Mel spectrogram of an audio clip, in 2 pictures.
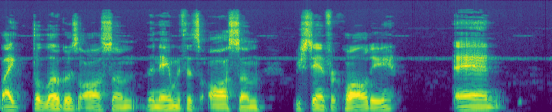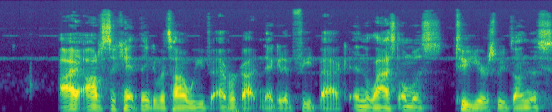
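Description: A man's fairly low voice with a Louisiana accent, fairly even intonation, and a moderate pace. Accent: Louisiana Southern US. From Louisiana (Tangipahoa Parish). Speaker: clothing brand co-founder. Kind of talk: casual interview.

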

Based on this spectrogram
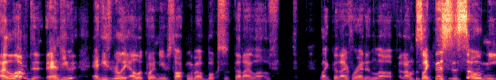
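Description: A man speaks at a very fast pace with an American accent, his pitch fairly high. His voice swings very widely up and down. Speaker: podcast co-host. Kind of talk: casual chat.

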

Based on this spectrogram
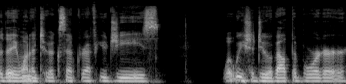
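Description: A woman with an American accent speaks at a very fast pace in a very deep, low pitch marked by vocal fry. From Texas, Houston suburbs. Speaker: political strategist. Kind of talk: panel discussion. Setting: studio.

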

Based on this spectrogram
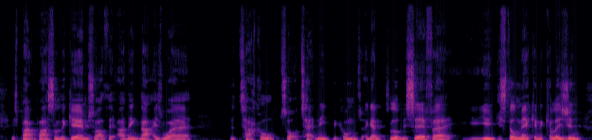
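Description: In a strong northern English accent, a man speaks at a very fast pace and a medium pitch, with monotone, flat intonation. The recording is very clean, with a silent background. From northern England, Hull. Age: 40s. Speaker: rugby defence coach, former rugby league player. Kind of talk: interview. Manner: repeats words when thinking.

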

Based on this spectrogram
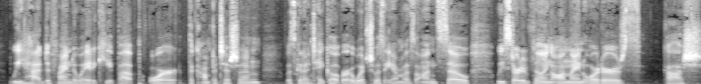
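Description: At a moderate pace, a woman speaks in a very deep, low pitch with monotone, flat intonation. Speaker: podcast co-host. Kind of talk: casual interview. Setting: studio.

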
